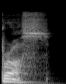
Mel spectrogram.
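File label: "bros.", British English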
